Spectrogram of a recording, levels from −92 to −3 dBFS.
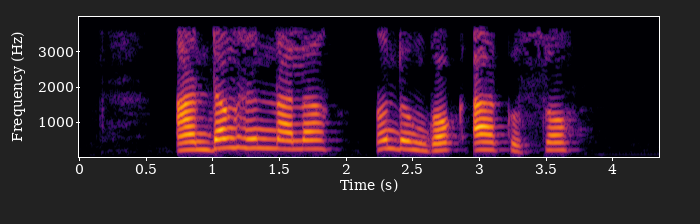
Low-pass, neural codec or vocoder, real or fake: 3.6 kHz; none; real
